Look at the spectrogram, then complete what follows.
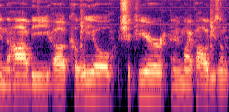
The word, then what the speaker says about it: Shakir: the hobby uh Khalil Shakir and my apologies on the pronunciation um I believe Shakir is correct uh he so he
